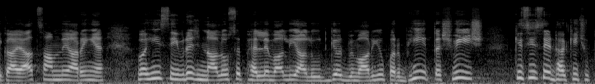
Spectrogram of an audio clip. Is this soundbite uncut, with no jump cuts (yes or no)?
yes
